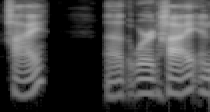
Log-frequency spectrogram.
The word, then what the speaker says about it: HAIS: Inc and stories Club the acronym is spelled h a i s which is pronounced as high uh the word high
